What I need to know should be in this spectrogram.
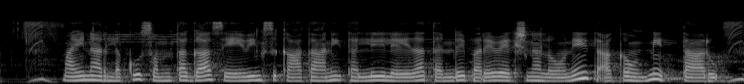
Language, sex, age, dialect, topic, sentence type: Telugu, female, 25-30, Central/Coastal, banking, statement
